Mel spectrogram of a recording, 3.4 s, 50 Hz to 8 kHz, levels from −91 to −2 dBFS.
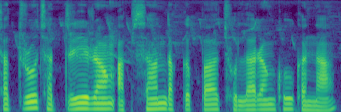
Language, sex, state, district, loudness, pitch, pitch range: Garo, male, Meghalaya, West Garo Hills, -20 LUFS, 135 Hz, 125-145 Hz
